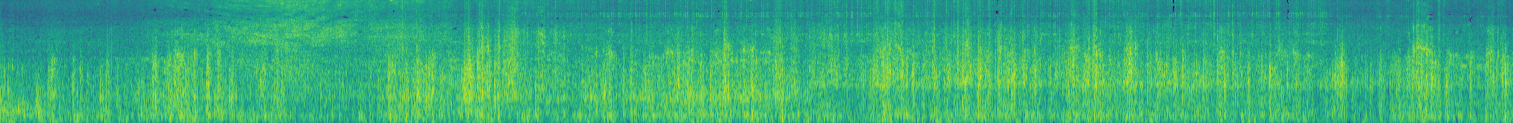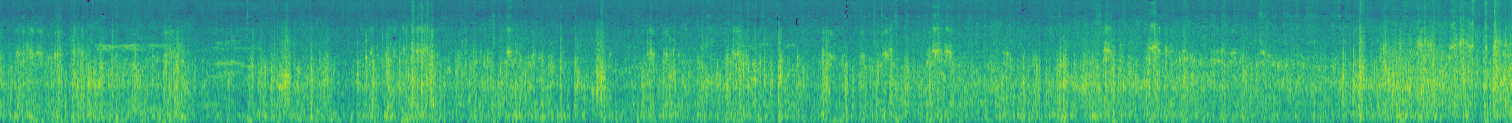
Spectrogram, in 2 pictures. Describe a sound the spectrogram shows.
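A motorcycle engine drones at cruising speed.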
